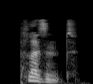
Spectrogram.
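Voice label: "pleasant", British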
